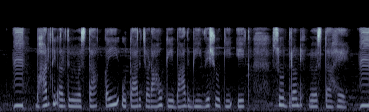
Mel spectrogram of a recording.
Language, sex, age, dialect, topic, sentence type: Hindi, female, 18-24, Kanauji Braj Bhasha, banking, statement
